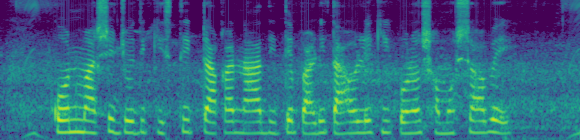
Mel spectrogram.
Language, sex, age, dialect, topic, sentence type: Bengali, female, 18-24, Northern/Varendri, banking, question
